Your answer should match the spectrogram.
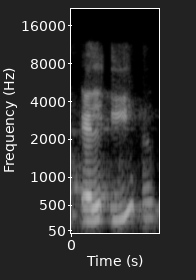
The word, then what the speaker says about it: leçon: Lecon. Lesson. Here also the last letter is N, and that is a consonant letter. That is a consonant letter. Here also we will not pronounce the last letter N.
